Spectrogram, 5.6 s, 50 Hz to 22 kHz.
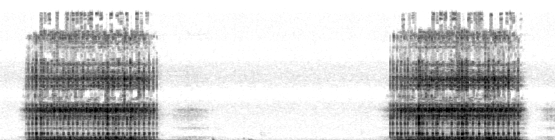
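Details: Snoring from a sleeping cat: two coarse, buzzing inhalations of about 1.3 seconds, separated by a hushed pause of over two seconds.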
